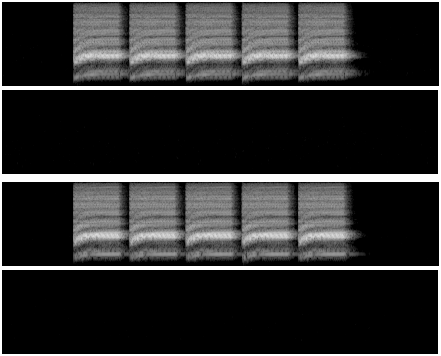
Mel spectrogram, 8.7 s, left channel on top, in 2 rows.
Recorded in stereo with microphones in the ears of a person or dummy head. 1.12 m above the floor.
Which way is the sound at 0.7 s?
5° right (ahead or behind).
